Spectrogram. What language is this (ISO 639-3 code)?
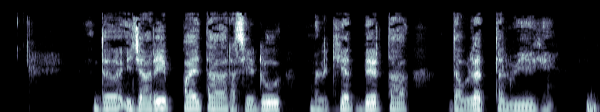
pus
